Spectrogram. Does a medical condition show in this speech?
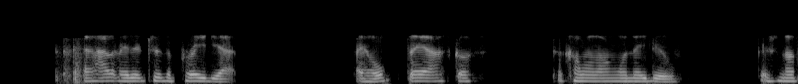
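Yes: cerebral palsy; past challenges speaking up.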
